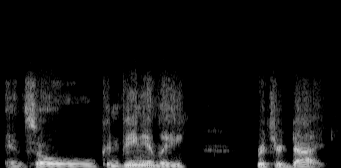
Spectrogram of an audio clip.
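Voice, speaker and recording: A man's voice: mid-range voice, slow pace, no echo, natural voice. A man acting a shrewd, blunt male traveler in a mystery drama reading, with clipped, wry, probing delivery. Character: male stranded traveler, shrewd, blunt, coolly inquisitive stranger.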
